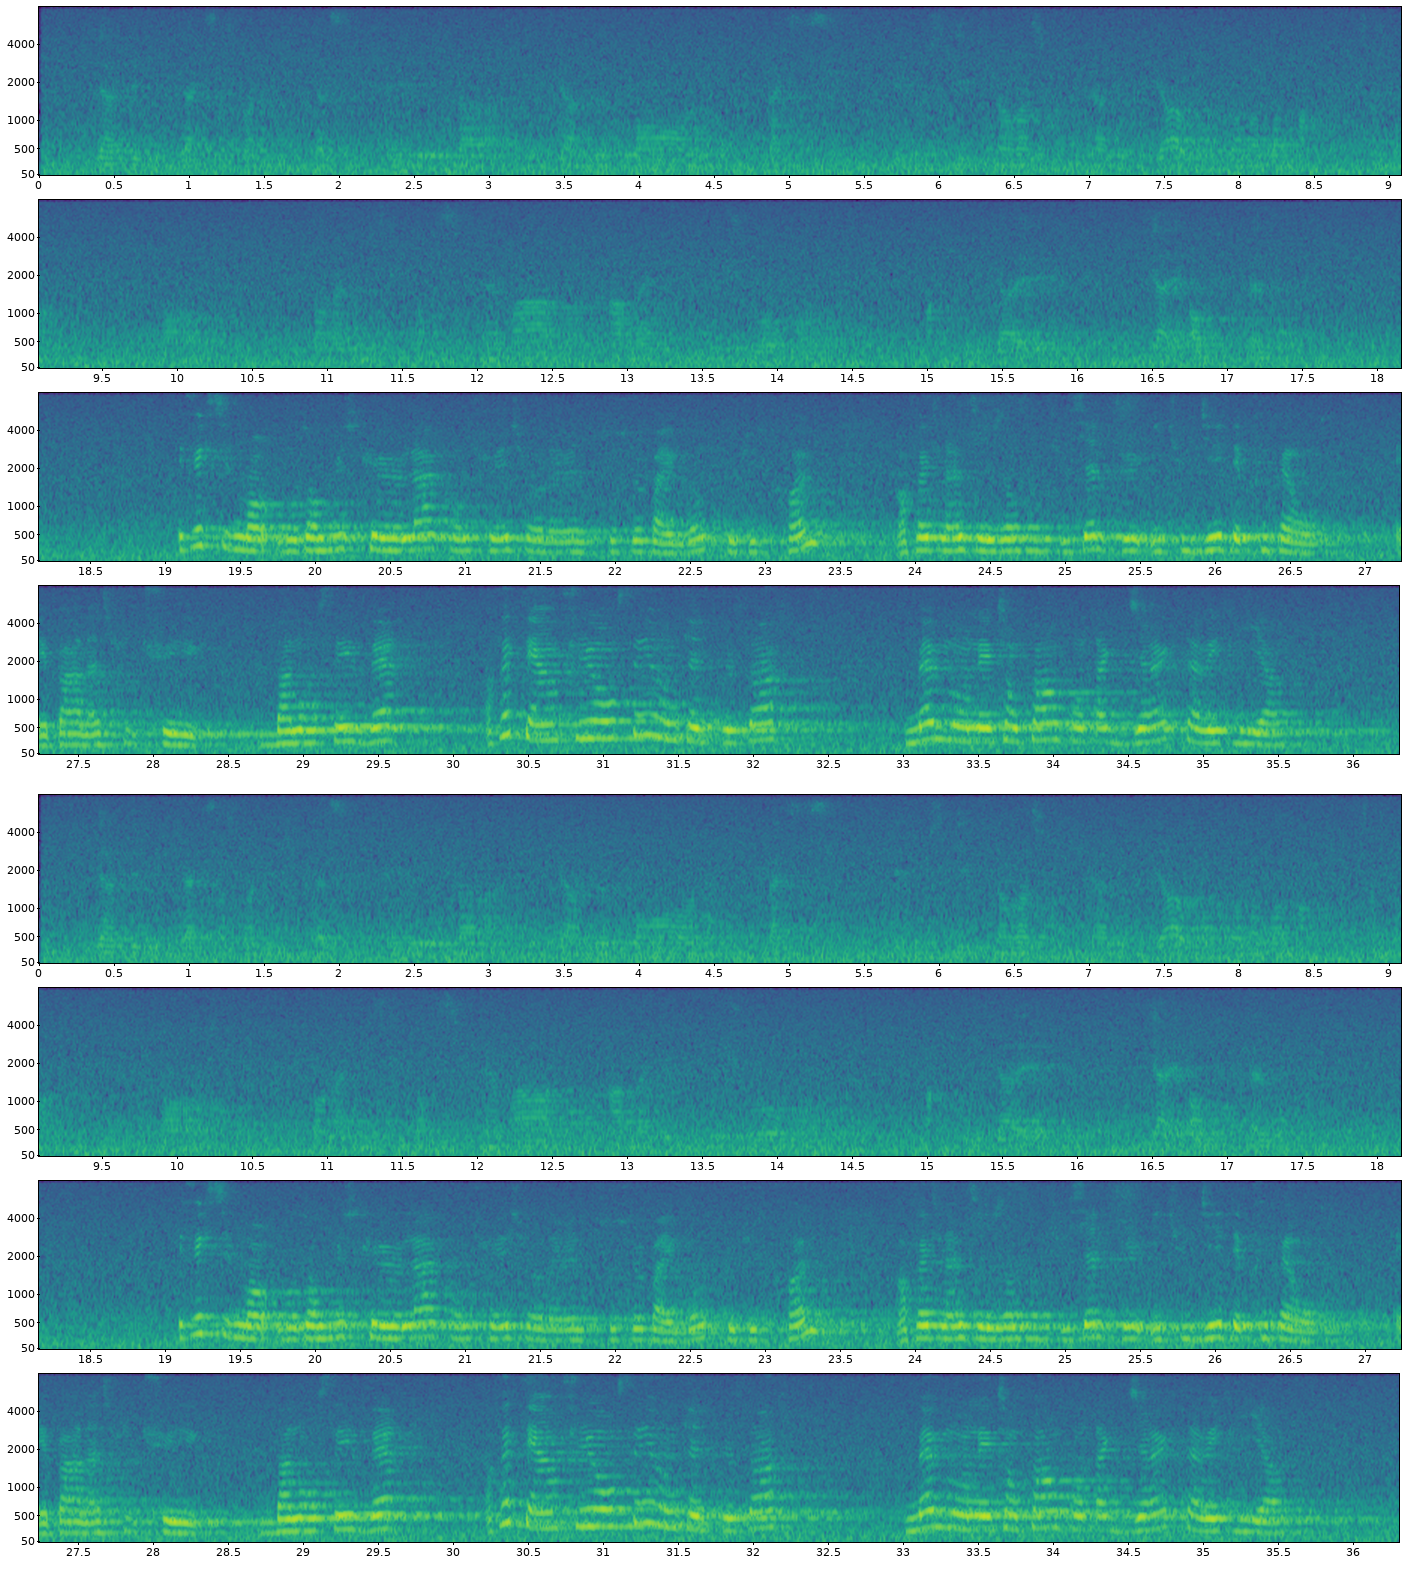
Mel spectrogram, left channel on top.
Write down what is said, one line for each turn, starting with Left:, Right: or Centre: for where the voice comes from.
Right: bienfaits de l'IA, que ce soit l'efficacité ou la, le gain de temps, la- l'accessibilité, tout ce qui est innovation qui vient avec l'IA. Aujourd'hui, on la voit partout, que ce soit dans, dans la musique, dans le cinéma, dans le travail de tous les jours. euh, partout, l'IA est, l'IA est omniprésente.
Left: Effectivement, d'autant plus que là, quand tu es sur les réseaux sociaux, par exemple, que tu scrolles, en fait, l'intelligence artificielle peut étudier tes préférences. Et par la suite, tu es balancé vers... En fait, tu es influencé en quelque sorte, même en n'étant pas en contact direct avec l'IA.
